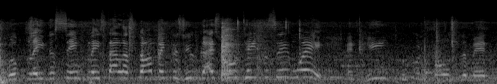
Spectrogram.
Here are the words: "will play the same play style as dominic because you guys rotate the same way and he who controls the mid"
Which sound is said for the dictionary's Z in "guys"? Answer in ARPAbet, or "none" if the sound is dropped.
Z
